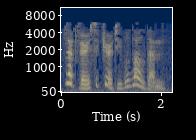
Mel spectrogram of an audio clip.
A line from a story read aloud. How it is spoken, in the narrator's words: cried the Baron impatiently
